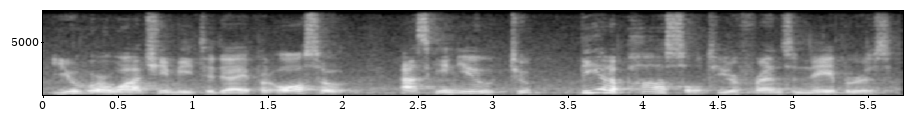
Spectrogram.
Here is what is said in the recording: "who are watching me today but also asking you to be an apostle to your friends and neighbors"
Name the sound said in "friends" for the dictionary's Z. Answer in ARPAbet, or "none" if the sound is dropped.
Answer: Z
